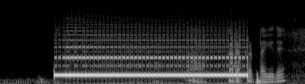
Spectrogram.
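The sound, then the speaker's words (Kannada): A telephone sounds for an incoming call with one long, loud, steady electronic tone lasting about two seconds. It cuts off abruptly, and a brief voice follows. “ಒಂದು ಕರೆ ಇದೆ”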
